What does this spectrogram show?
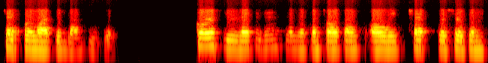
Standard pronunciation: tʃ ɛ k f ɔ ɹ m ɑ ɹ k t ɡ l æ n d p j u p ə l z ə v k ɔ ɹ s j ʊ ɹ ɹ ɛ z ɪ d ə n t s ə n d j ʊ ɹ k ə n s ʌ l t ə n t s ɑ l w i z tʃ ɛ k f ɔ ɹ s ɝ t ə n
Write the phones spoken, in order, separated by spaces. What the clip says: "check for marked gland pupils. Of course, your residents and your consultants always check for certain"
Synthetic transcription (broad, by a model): tʃ ɛ k f ɔ ɹ m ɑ ɹ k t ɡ æ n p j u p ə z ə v k ɔ ɹ s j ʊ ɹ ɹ ɛ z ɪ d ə n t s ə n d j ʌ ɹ k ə n s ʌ l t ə n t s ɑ l w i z tʃ ɛ k f ɔ ɹ s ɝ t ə n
